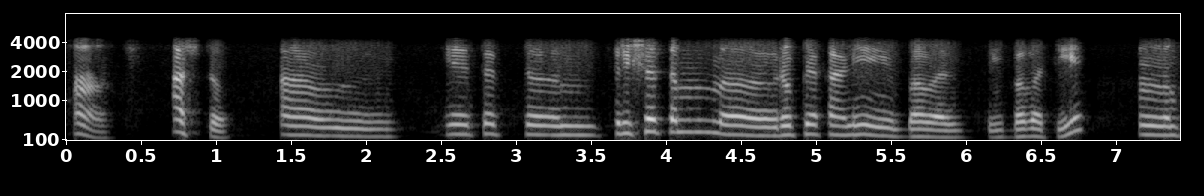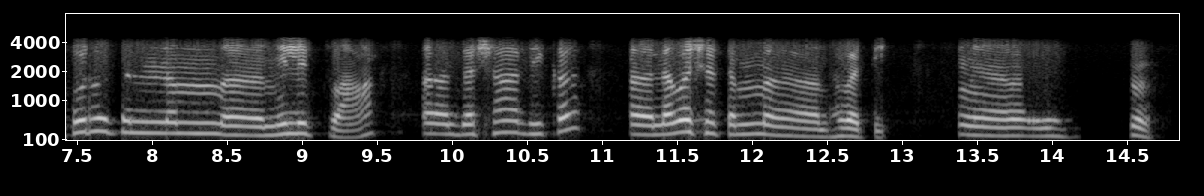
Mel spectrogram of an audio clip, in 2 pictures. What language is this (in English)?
Sanskrit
